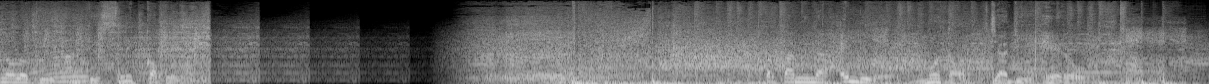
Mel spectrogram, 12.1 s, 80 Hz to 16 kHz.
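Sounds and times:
advert soundtrack echoing: 0.0s - 12.0s.

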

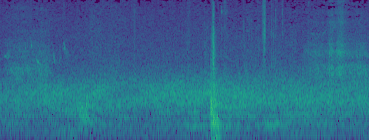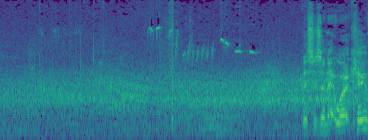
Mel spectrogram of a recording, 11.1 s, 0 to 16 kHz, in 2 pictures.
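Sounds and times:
car door shutting thud: 3.1s - 3.5s.

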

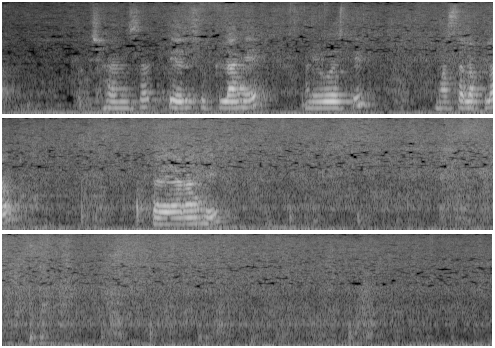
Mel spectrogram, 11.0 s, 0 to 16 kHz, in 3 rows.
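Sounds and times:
paste sizzling in oil: 0.0s - 11.0s.

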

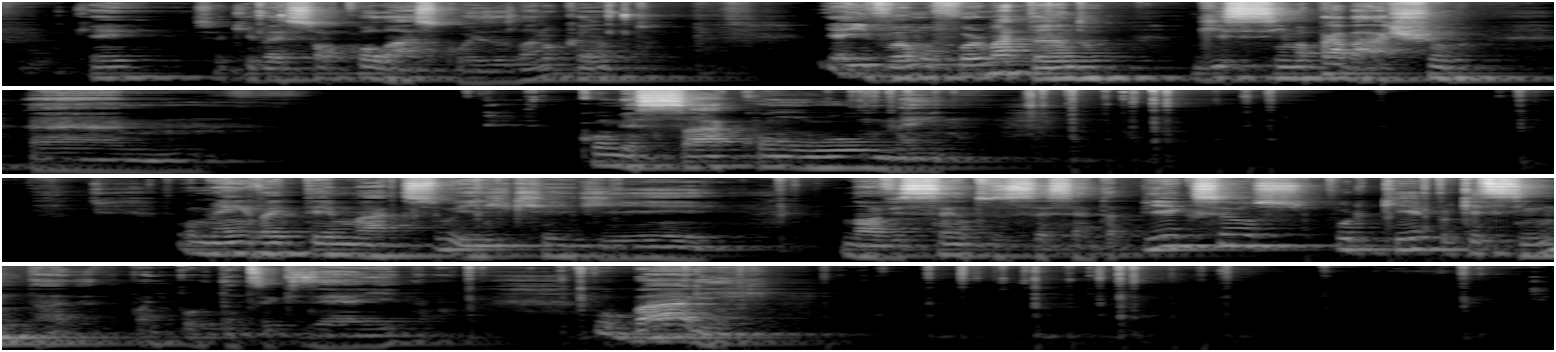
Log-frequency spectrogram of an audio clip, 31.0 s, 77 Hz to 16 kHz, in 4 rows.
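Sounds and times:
faint computer keyboard typing: 2.9s - 3.3s, 12.0s - 14.8s, 19.2s - 20.2s, 21.9s - 23.1s, 25.4s - 31.0s.

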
